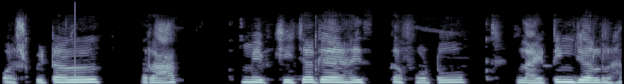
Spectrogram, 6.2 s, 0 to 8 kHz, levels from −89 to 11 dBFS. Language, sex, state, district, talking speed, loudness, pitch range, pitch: Hindi, female, Chhattisgarh, Balrampur, 105 wpm, -18 LUFS, 205-225 Hz, 215 Hz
